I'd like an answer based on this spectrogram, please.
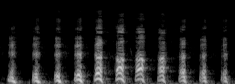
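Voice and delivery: long high-pitched staccato laugh. A narrator's reading. Chu Liuxiang laughing at the exposed impostor, high. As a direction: let out a prolonged acted laugh.

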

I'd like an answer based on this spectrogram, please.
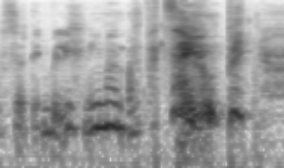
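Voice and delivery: breathless whispered refusal. Acted. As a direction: whisper it, almost to yourself. Pauline whispers defiantly.

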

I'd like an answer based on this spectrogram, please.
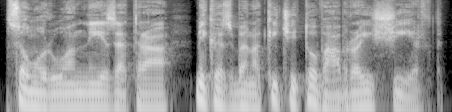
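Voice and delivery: usual speaking voice

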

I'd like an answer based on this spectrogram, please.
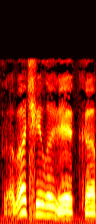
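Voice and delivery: ordinary delivery

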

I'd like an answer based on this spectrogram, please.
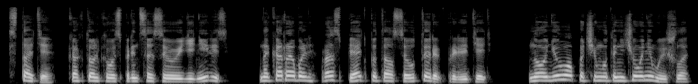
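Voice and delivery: lightly voiced sly older woman; woman's voice, teasing. Marya Ivanovna teases hero.

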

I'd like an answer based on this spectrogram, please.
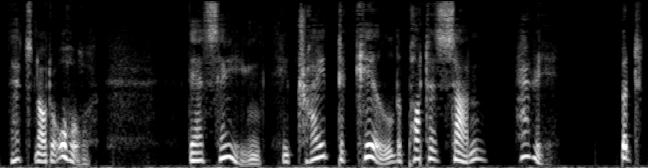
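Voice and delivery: high, trembling, halting account. A narrator's reading. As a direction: struggle through dreadful news, voice trembling. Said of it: "Professor McGonagall's voice trembled".

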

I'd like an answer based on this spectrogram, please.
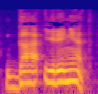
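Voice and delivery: slow, loud, weighted demand; insistent question. A narrator's reading. Repeats the demand after silence. (медленно, громко, настойчиво)

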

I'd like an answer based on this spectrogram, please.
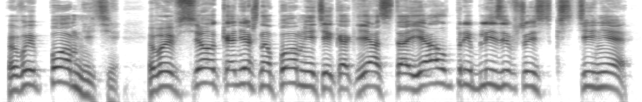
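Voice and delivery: put-on drunk man declaiming Esenin with strain, high and slow; anguished poetry recital. A narrator's reading. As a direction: tear through the poem, voice straining. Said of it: "с надрывом выкрикивая в микрофон". (надрывная декламация пьяного)

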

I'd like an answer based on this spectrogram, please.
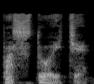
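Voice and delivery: low, soft single word; weak dying voice. A narrator's reading. Dying man asks them to wait, weak and low. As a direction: ask faintly, with little strength.

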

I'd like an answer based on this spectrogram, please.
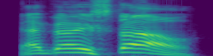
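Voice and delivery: loud, high barked question; barking. A narrator's reading. Captain demanding which table it is, barking. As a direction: bark it like a captain in a hurry. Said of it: "рявкнул Стрельцов".

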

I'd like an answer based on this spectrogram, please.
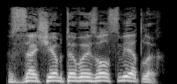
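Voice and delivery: loud urgent shout. A narrator's reading. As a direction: yell it right into his ear. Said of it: "прокричал чёрный мне в ухо".

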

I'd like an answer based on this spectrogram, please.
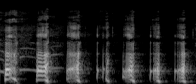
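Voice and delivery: high slow belly laugh. Acted. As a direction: laugh till tears come. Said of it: "смеялся лучник".

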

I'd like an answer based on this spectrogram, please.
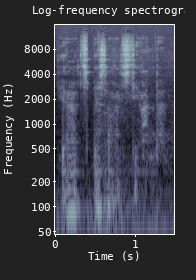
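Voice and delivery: quick creepy whisper; fast whisper. Acted. Prophet whispering a dark joke to the sailors. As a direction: rush it out under the breath.

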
